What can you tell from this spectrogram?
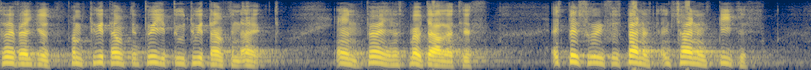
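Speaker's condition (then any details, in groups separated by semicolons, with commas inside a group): Deafness; deaf accent, offers to repeat if not understood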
